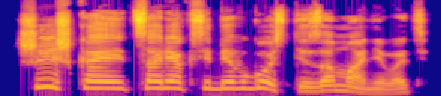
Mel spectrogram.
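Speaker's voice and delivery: put-on lightly indignant, high-pitched girl. A narrator's reading. Masha wrinkles her nose, indignant.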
